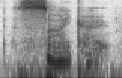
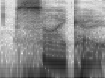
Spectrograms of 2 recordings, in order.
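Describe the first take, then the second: Both takes have the same delivery.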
